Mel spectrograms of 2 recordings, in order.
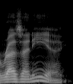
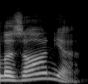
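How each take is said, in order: First: It starts with an R sound, stress shifted. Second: It starts with an L sound, usual stress. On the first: The speaker calls it wrong. "she was saying razania" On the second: The speaker calls it right. "oh, you mean lasagna?"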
